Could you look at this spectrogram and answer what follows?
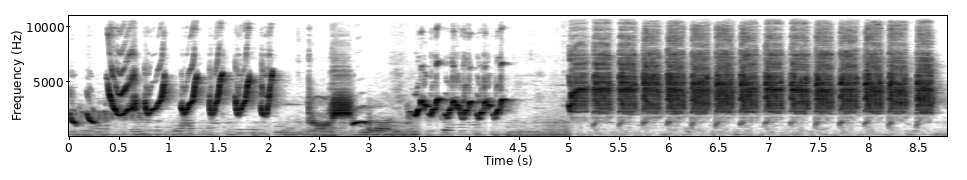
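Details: Asian pied starling filler song, aimed at prompting other starlings to sing: fast sweeping whistles and buzzy chatter, then a steady train of harsh rasping bursts about three per second.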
